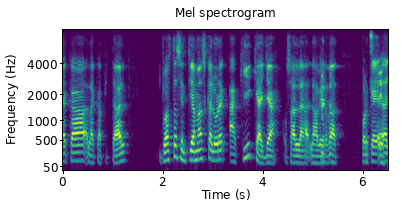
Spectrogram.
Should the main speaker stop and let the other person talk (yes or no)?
no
